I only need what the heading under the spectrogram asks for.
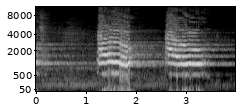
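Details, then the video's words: Cat in heat giving two loud, drawn-out harmonic meows, each sliding slightly downward and lasting about half a second, over a faint steady tonal hum in the background. "Cat Meow Cat in Heats Sounds"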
